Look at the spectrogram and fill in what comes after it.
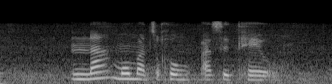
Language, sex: Tswana, female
